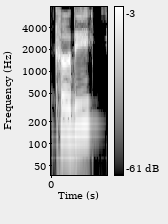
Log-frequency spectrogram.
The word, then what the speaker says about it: Kirkby: K-I-R-K-B-Y. K-I-R-K-B-Y. Captain Kirk, B-Y. – Right. B-Y. Does the K drop? Is it Kirby? – Yeah.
